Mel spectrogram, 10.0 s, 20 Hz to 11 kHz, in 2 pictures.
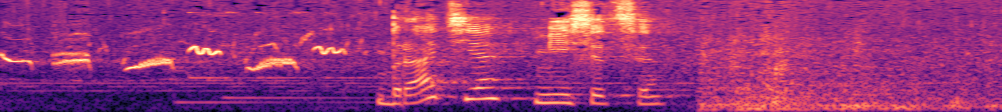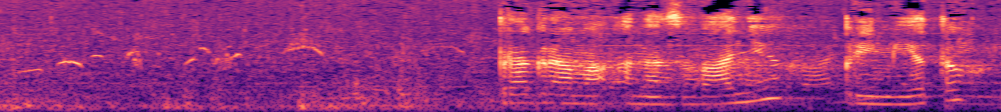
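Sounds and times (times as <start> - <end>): bird chirps: 0.0 - 9.9
deep rumble: 3.3 - 9.8.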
